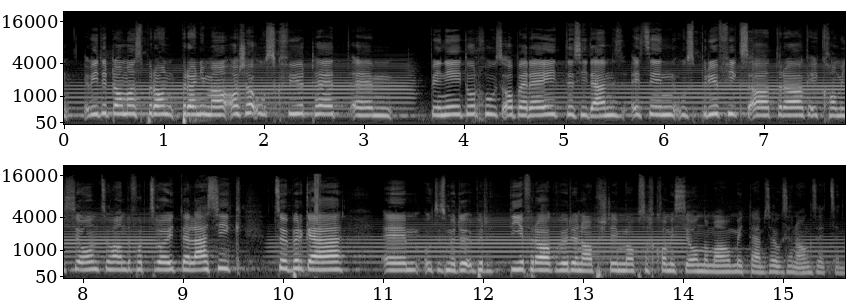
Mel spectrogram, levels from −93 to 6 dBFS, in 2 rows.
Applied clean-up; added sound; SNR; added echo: none; Wind instrument, woodwind instrument; 14 dB; none.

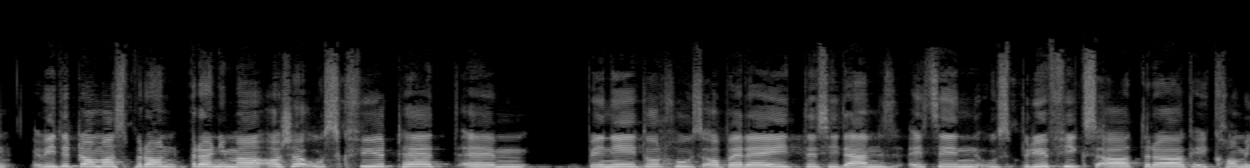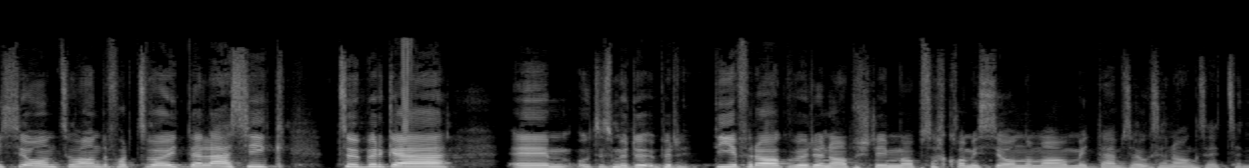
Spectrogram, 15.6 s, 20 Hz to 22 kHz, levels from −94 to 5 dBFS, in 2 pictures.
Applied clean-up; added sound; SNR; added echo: neural mask model Resemble Enhance denoiser.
